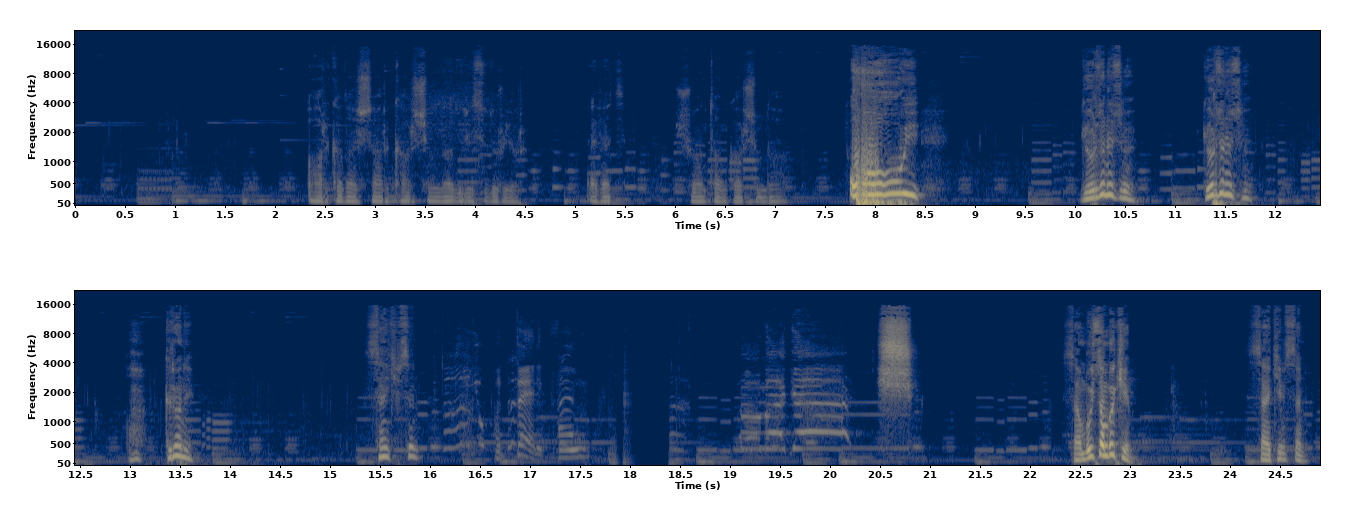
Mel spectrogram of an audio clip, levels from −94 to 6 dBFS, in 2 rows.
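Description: At 17.58 to 17.63 s comes a short stall from a late packet. The jitter buffer ran dry. The last sound is held for 29 ms, then resumes where it left off. A second stall follows at 17.85 to 17.94 s, holding for 73 ms. Each leaves a brief smeared hold with a faint buzz or dip.

From 17.94 to 18.40 s the audio freezes. The held sound fades out, and 320 ms of that gap is silent. It then picks up where it stopped, 439 ms later than before. This is likely a call audio freeze, with packets held up on the way.

From 20.87 to 22.73 s comes a jitter buffer speed-up. Too much audio had piled up. The receiver trimmed tiny pitch-period slices again and again. Playback runs at 110% speed, dropping about a fifth of a second, and sounds hurried but keeps its pitch. A milder one, at 106%, runs from 24.03 to 24.70 s and removes about 50 ms.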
